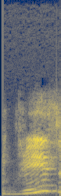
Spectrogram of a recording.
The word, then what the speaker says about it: bridge: So D is silent in the word bridge also my dear dear students.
